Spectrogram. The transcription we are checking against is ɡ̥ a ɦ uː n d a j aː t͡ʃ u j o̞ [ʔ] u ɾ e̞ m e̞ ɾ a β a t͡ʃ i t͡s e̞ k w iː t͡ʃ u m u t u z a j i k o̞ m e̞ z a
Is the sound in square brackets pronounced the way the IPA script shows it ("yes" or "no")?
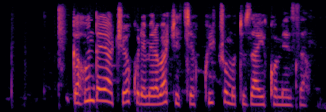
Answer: no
